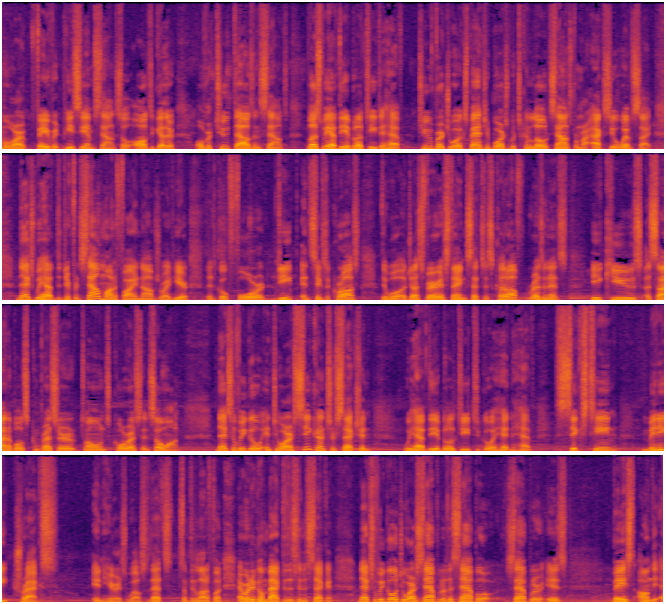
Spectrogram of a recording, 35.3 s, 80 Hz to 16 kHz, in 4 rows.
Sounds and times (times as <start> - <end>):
Speech: 0.0 - 35.3.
